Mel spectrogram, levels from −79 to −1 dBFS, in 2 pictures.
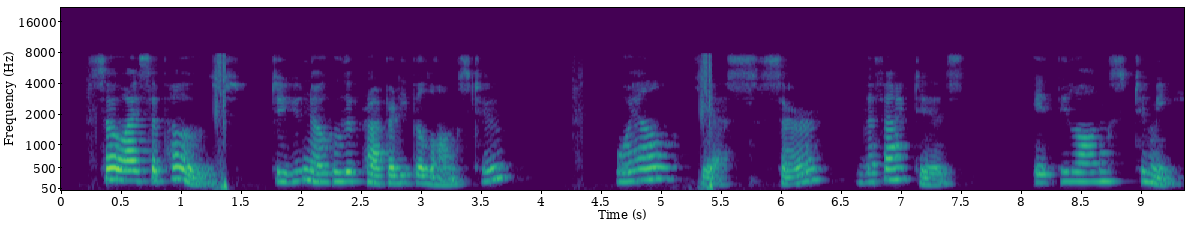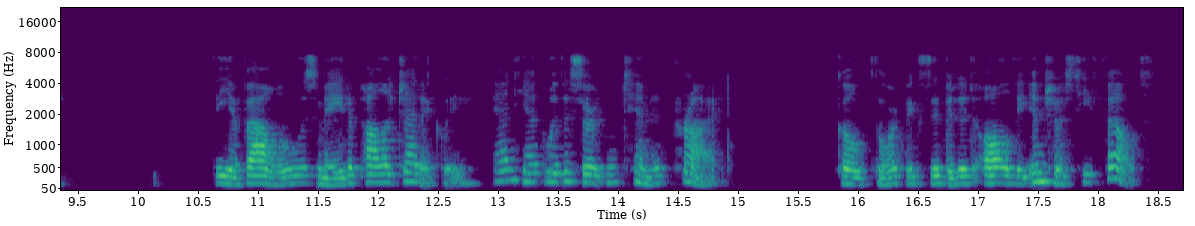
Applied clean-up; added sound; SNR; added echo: none; Tearing; 15 dB; reverberation time 0.2 s.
